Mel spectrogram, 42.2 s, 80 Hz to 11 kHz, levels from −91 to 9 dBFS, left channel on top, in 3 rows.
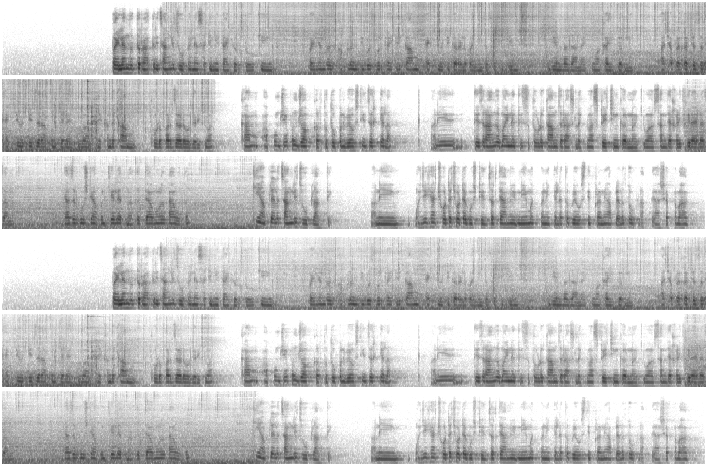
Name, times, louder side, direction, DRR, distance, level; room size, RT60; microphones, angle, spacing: voice 1, 2.2-5.5 6.1-10.4 10.9-12.6 13.2-16.8 17.1-18.3 18.9-21.9 22.7-28.4 29.4-31.9 33.2-34.7 35.5-36.1 36.4-41.9, left 1 dB, 30° left, 10 dB, 0.7 m, -26 dB
Fire, 3.2-18.3, left 3 dB, 80° left, 0.9 m, -32 dB
sound 1, 27.7-33.3, right 1 dB, 30° right, 3.2 m, -33 dB
28.5 x 16.0 x 9.6 m, 1.4 s
head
